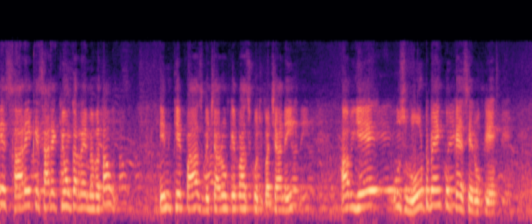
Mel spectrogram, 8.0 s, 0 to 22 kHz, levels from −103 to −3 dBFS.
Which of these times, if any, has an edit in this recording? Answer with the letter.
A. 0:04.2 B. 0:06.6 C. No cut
C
